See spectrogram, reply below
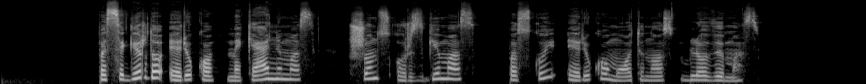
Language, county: Lithuanian, Vilnius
